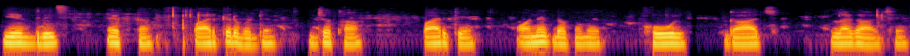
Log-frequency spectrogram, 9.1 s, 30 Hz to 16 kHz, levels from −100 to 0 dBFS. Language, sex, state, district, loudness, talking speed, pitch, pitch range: Bengali, male, West Bengal, Jalpaiguri, -17 LUFS, 110 wpm, 130 Hz, 125-135 Hz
